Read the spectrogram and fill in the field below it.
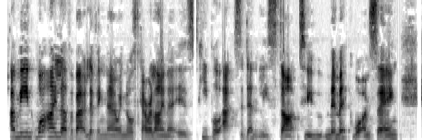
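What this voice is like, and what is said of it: British accent. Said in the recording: “bring a bit of British ... so quintessential British ... with a British accent”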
